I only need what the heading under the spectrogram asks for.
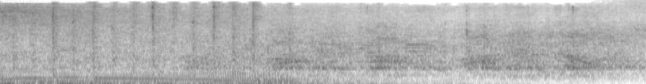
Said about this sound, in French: Je pense qu'il faut rappeler, vous, journaliste politique, Apolline de Malherbe, qu'une foule entière en meeting a scandé ce « en même temps » parce qu'on l'a oublié. Exactement. Ce générique, il n'est pas enregistré de toute pièce.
